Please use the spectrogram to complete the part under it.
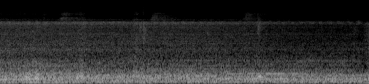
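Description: KA Lodaya train running, heard from inside the carriage: a steady, dense rumble of wheels on track, constant and enveloping with no voices.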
